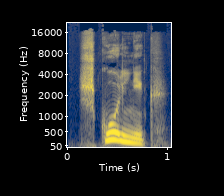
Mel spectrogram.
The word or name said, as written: shkolnik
